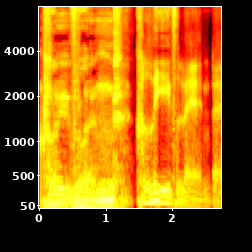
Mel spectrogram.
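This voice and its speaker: A man performs a put-on character voice. It is very deep and low, with very wide pitch swings. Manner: announcer-like, dramatic.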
